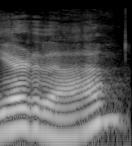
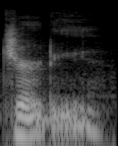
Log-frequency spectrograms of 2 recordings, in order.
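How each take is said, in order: First: The name is said with a Norwegian pronunciation. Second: The name is said with an English pronunciation. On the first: This is how it is said in Norway. "in Norway, it would be" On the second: This is how the family says it in English. "in English, we kind of just say"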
